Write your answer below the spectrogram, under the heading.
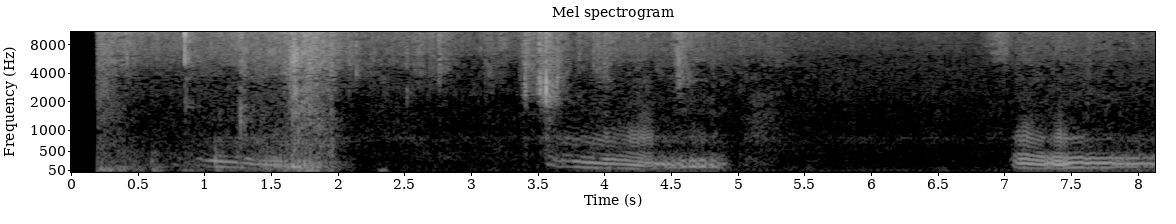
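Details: Domestic cat snoring while deeply asleep for hours indoors in a cat hide house; low, harmonic rasping snores come in three drawn-out breaths about every three seconds, with quiet gaps between them.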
